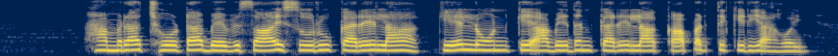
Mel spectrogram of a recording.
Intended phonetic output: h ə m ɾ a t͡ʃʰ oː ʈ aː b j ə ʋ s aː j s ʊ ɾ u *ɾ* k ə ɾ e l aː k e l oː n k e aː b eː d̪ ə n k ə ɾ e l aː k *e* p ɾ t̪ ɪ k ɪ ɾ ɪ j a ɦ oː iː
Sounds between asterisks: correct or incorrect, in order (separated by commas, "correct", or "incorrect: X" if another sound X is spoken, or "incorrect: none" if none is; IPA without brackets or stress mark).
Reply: incorrect: none, incorrect: a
